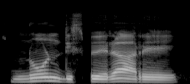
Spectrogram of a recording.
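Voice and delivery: each Italian word spoken slowly and clearly; teacher modelling Italian for learners, very slow; slow demo. Shown as a demonstration. Bengali teacher models Italian phrase for students, slow and careful. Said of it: "Italian phrase demo".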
